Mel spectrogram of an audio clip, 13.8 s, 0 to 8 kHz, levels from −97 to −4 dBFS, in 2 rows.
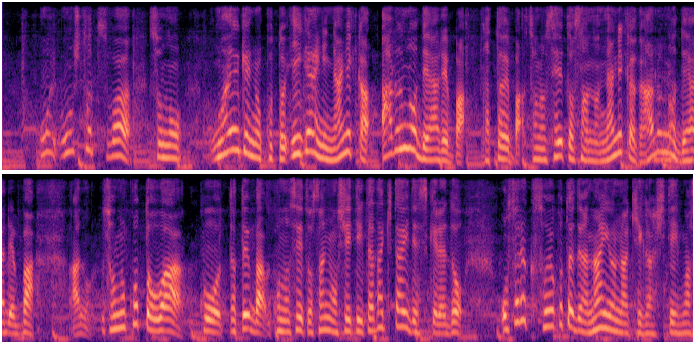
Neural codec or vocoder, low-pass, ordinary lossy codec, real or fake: codec, 24 kHz, 6 kbps, HILCodec; 7.2 kHz; none; fake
